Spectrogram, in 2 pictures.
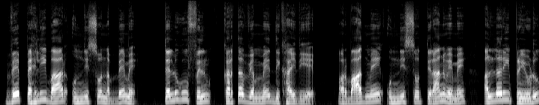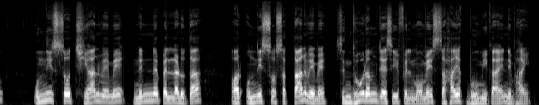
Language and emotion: Hindi, neutral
